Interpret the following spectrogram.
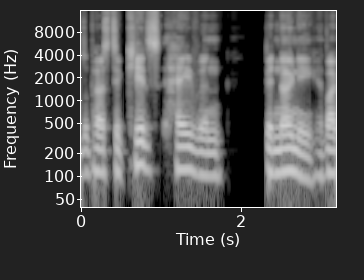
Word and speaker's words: Benoni: So, it was um you're donating 20% of the purse to Kids Haven Benoni. Have I pronounced that right?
